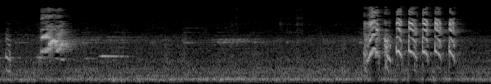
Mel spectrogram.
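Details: Pied male cockatiel at home calling its partner: one short harsh burst, a faint whistle, then a run of about eight quick piercing chirps toward the end over low room hum.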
